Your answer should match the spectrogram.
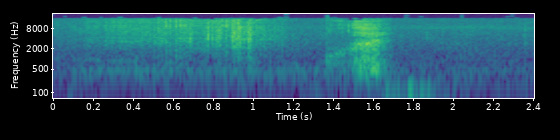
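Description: A crisp crunch as someone bites into juicy, sweet-sour food, one sharp brittle burst standing out from faint background rustle, with no talking.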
